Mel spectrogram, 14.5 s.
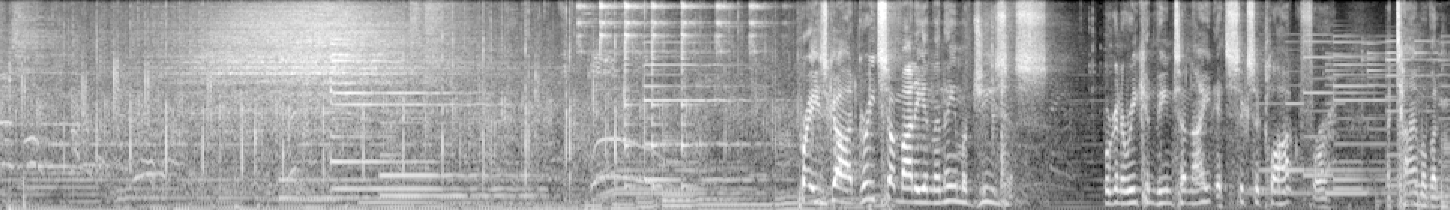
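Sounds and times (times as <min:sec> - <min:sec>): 
crowd shouting praise: 0:00.0 - 0:09.6
large crowd clapping: 0:00.0 - 0:11.0
speech: 0:08.1 - 0:10.4, 0:11.0 - 0:14.4.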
